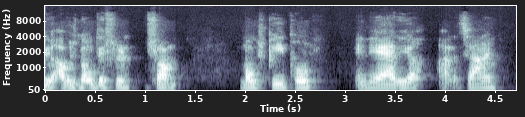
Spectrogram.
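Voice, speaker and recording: A man speaks with a Manchester accent and a fairly high pitch. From Manchester, northern England. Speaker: former pro boxer. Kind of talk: testimony. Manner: halting, many fillers.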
